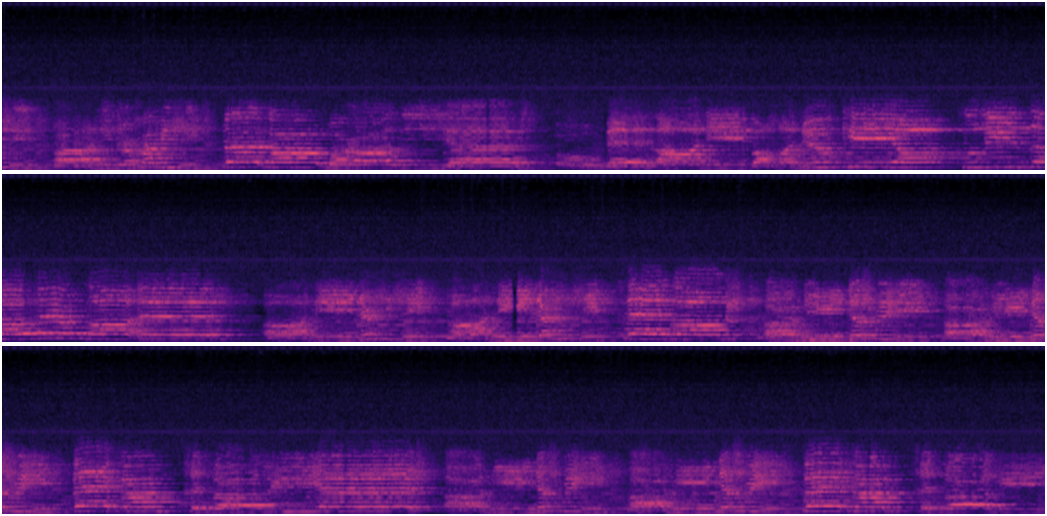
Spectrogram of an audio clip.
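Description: A group of children singing a song together on stage, the melody running on without a break.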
